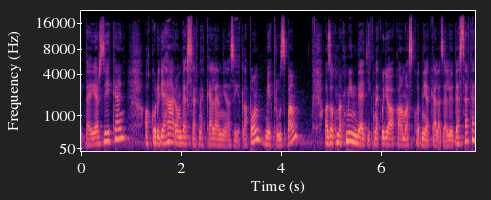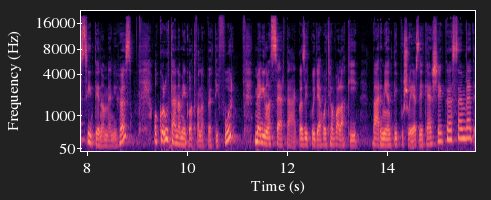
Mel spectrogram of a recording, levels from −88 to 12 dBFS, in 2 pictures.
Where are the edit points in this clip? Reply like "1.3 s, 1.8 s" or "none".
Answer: none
